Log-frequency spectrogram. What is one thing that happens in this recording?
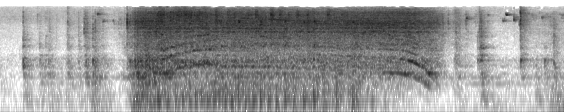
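A power tool whirs loudly, then winds down.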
